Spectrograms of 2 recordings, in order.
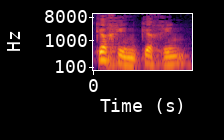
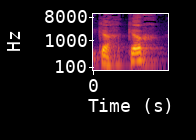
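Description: First: Each part ends with an added '-in' syllable. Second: Each part ends on a bare 'kh' sound. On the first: "а можно с танвином" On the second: "можно с сукуном"

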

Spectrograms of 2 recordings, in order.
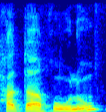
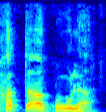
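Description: First: The verb ends with a 'u' vowel. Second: The verb ends with an 'a' vowel. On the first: "в состоянии рафа, то есть марфу делать" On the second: "мансуб делать глагол"

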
